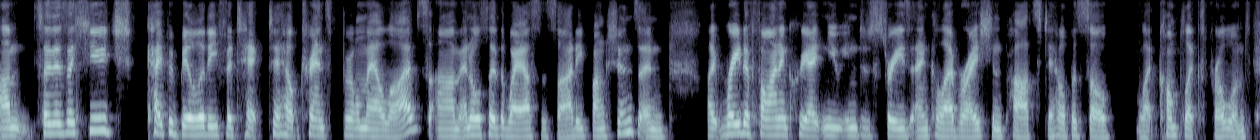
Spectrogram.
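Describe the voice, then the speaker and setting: Over a quiet background, a woman with an Australian accent speaks at a very deep, low pitch that moves with ordinary variation. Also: moderate pace. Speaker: developer advocate. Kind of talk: technical talk. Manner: casual with many fillers.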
